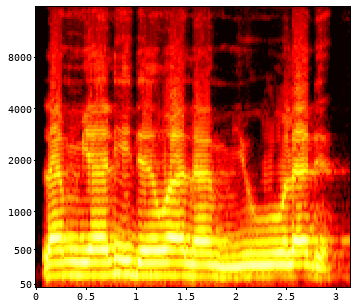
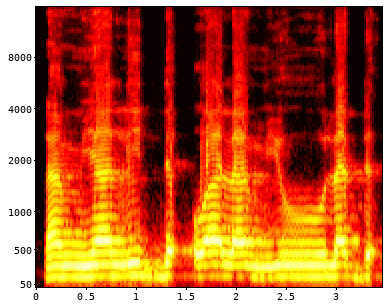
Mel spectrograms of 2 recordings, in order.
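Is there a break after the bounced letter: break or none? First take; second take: none; break. First: The bounce flows straight into the next letter. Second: A short break follows the bounced consonant. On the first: The speaker calls it right. "mantul langsung balik" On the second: The speaker calls it wrong. "ini seringkali demikian"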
